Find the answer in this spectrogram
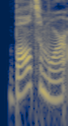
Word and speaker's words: Baltimore: Baltimore offers an example. The natives always drop the medial i and so reduce the name to two syllables.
